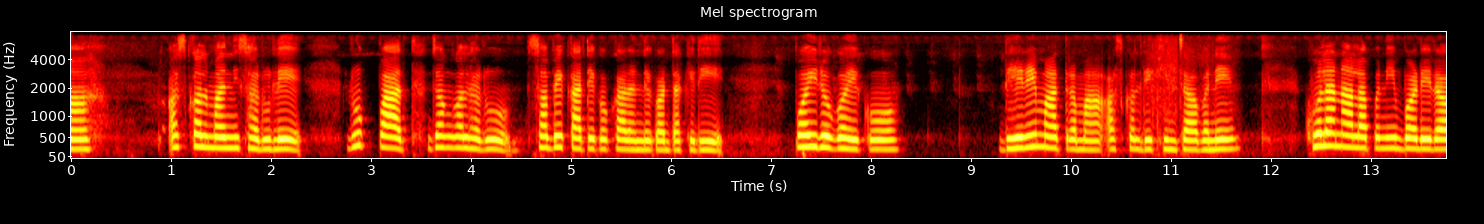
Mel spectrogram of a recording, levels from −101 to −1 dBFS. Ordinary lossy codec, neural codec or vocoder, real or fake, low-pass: none; none; real; 7.2 kHz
